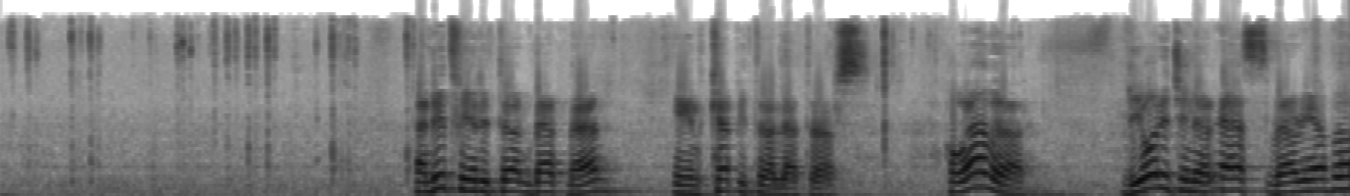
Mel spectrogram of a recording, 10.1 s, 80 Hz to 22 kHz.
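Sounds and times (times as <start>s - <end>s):
computer keyboard keys clacking while typing code: 0.0s - 3.2s
speech: 3.1s - 10.1s.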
